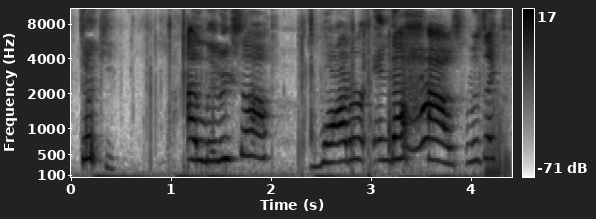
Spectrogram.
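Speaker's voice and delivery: loud alarmed calling; calling out urgently. Acted. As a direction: call the duck over in alarm.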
